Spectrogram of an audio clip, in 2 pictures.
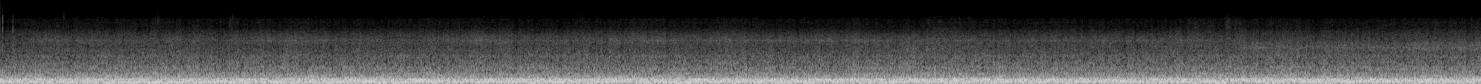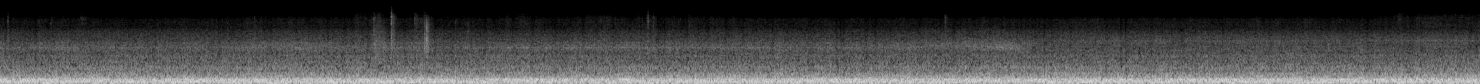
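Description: Steady, loud running noise heard inside the passenger cabin of an N700A Shinkansen train as it travels, a deep even rumble of wheels and air. A faint high whine comes and goes in the middle.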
